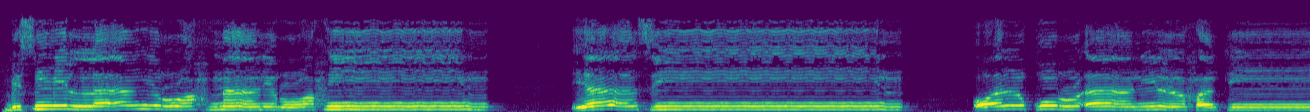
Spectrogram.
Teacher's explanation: So we see he did a mad of 5 on Al-Hakim.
